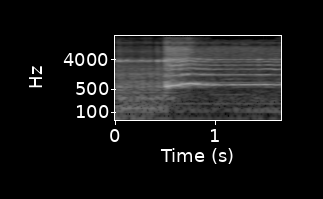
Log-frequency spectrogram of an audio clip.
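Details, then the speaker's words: Refrimate beverage display cooler, noise from underneath: steady, rather high-pitched whine from the small condenser fan motor with a dry, worn bushing; motor to be replaced. "só Eita barulhento aqui o problema é no motor do ventilador"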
